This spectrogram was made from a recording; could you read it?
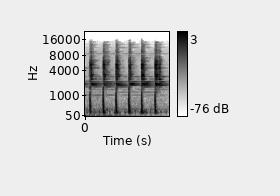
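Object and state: Solid, dry standing dead tree.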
